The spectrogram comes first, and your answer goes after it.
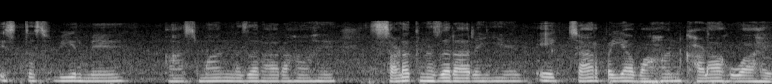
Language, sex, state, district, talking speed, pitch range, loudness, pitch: Hindi, male, Maharashtra, Nagpur, 155 wpm, 150-160 Hz, -17 LUFS, 155 Hz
